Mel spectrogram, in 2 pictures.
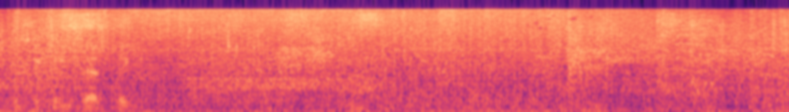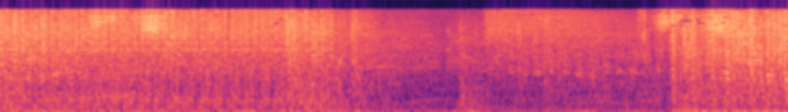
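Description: Gunshots fire in quick bursts, with bullets clanging off metal.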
